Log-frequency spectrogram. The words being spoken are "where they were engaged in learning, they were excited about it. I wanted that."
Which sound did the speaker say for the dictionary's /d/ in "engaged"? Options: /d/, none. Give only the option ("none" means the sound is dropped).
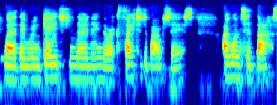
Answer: /d/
